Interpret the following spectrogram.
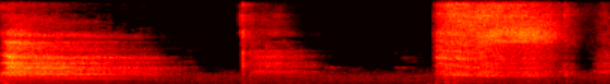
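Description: A woman breathing audibly without words: three breaths, the first the longest and fading out, a short one in the middle, and another just before she speaks again.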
